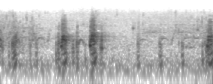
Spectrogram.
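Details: Farm duck giving loud, rasping quacks in uneven bursts, two strong ones close together early, a quieter stretch, then another loud quack near the end.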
